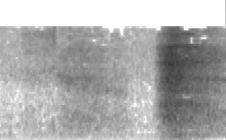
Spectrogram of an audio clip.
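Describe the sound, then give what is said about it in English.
An audience takes a deep breath together, a faint, soft inhale followed by a louder, rushing exhale of breath noise. “You just used your lungs. You just inhaled and exhaled, right?”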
